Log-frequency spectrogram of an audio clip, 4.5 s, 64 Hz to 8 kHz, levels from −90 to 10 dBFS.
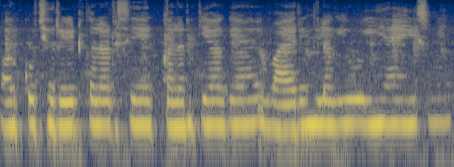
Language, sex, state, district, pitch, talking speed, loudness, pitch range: Hindi, female, Uttar Pradesh, Shamli, 220 Hz, 170 wpm, -13 LUFS, 215-225 Hz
